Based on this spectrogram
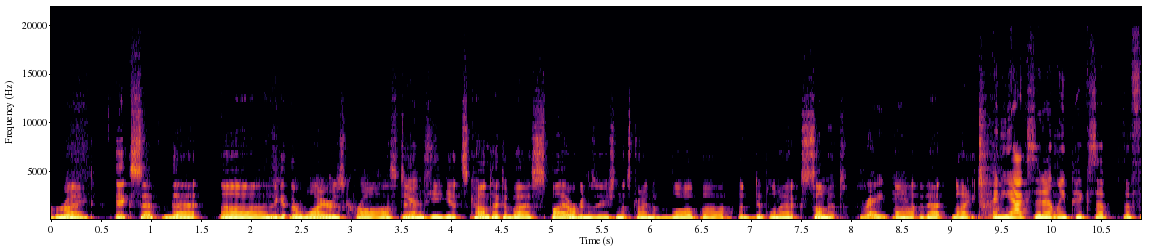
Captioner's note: chuckles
